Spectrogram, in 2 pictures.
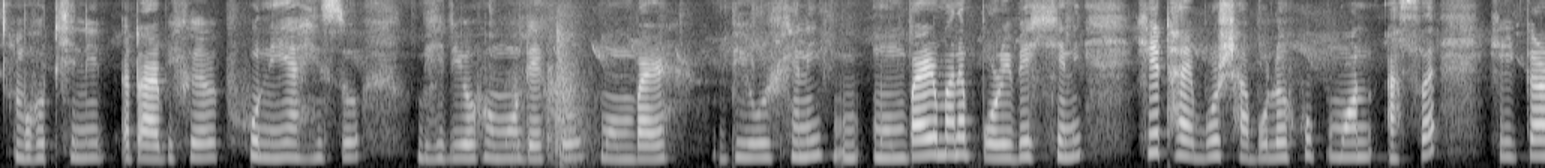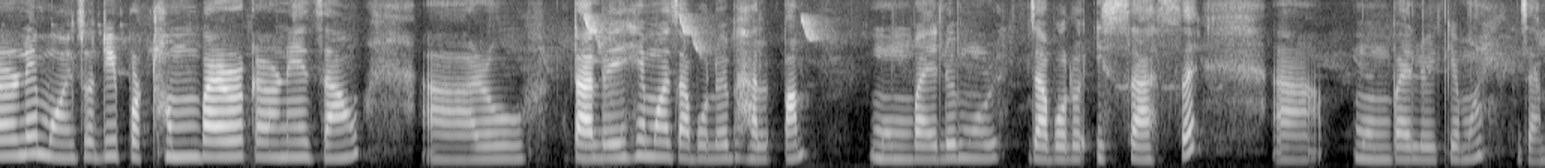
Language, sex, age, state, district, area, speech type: Assamese, female, 18-30, Assam, Golaghat, rural, spontaneous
